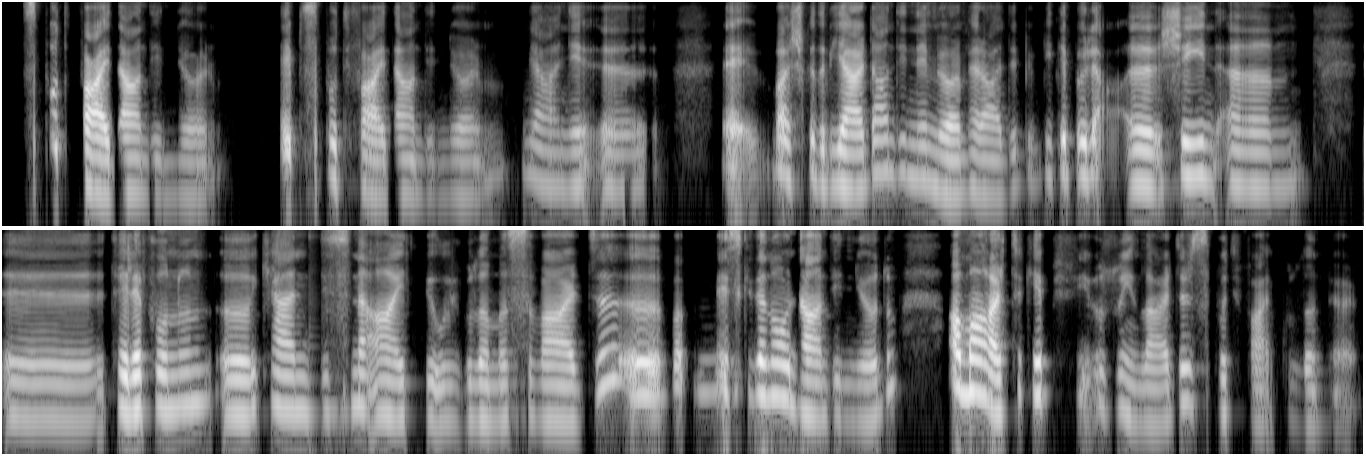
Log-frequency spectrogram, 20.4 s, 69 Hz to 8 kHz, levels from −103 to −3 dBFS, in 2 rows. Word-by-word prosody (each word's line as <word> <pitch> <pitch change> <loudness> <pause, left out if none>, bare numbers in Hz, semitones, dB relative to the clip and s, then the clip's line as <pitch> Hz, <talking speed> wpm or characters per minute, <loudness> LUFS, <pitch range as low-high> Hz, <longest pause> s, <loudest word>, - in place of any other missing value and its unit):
Spotify'dan 150 - +2
dinliyorum. 135 0 -16 0.5
Hep - - -4
Spotify'dan 145 -7 -3
dinliyorum. 135 +7 -17
Yani, 165 -5 -13
eee, 160 -1 -11 0.6
eee, - - -4
başka 215 -1 -3
da 175 - -5
bir 170 - -13
yerden 180 +6 +1
dinlemiyorum 175 -9 -4
herhâlde. 145 +1 -9
Bir 180 - -28
bir 200 - -20
de 215 0 -3
böyle, 205 - -1 0.2
eee, 175 -1 +1
şeyin, 200 +5 -1
emm, 165 -1 -8 0.5
eee, 155 -2 -8
telefonun, 185 +2 +1
ııı, 170 +1 0
kendisine 180 0 +1
ait 160 -1 -3
bir 160 - -8
uygulaması 150 +2 +2
vardı. 150 - -2 0.3
Iıı, - - +3
b - - -4 0.3
eskiden 245 -1 +7
oradan 175 -9 +2
dinliyordum 155 - -10 0.4
ama 255 -3 +8
artık 195 +9 +4
hep 240 0 +1 0.3
uzun 190 -1 -14
yıllardır 145 +5 -6
Spotify 170 -4 -6 0.2
kullanıyorum. 140 -2 -16
165 Hz, 120 wpm, -22 LUFS, 150-195 Hz, 0.6 s, ama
